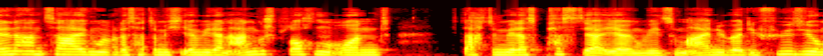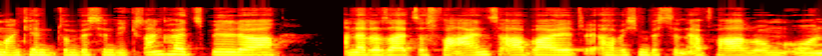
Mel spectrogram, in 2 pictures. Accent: Florstadt, Hesse, Germany; ich komme aus der Nähe von Florstadt, das ist in der Nähe von Friedberg hier in Hessen, und ja, bin 31 Jahre

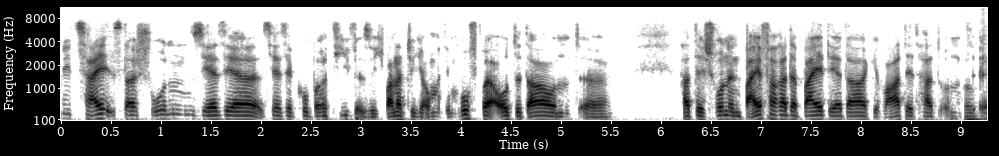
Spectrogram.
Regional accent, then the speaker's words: Munich, Bavaria, Germany; born there; Ja, also ich bin ja gebürtiger Münchner

